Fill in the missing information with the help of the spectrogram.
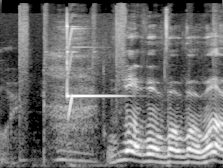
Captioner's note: gasps; beeps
